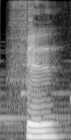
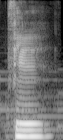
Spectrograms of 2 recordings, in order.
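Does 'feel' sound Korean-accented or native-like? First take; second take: Korean-accented; Korean-accented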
